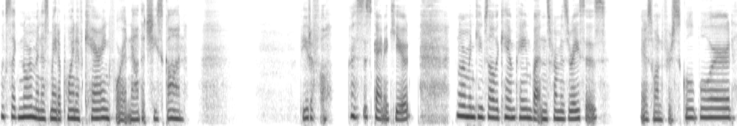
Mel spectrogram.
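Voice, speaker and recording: Young woman sleuth, curious and determined, soft husky voice, musing to herself, close dry recording, video game dialogue. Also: medium pitch, no room sound. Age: young adult. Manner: natural, musing aloud, often dropping to hushed murmurs.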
